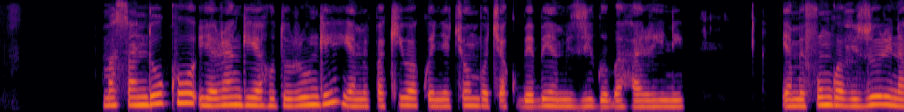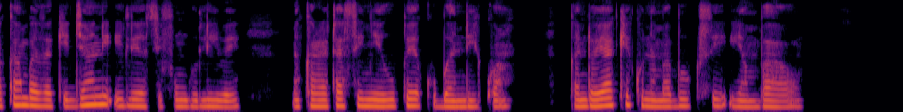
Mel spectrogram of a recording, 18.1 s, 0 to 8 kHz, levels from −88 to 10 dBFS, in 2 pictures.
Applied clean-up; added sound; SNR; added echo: none; none; none; none.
